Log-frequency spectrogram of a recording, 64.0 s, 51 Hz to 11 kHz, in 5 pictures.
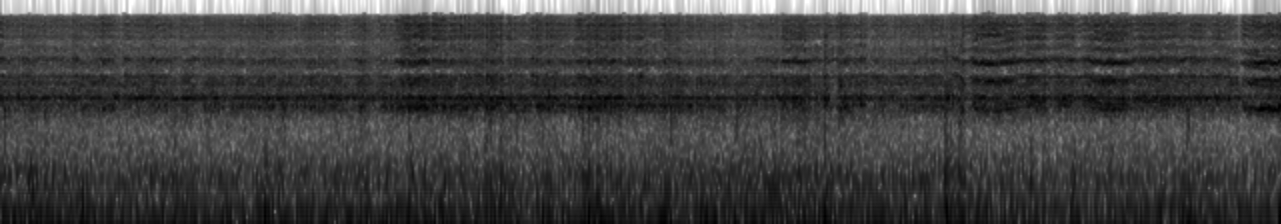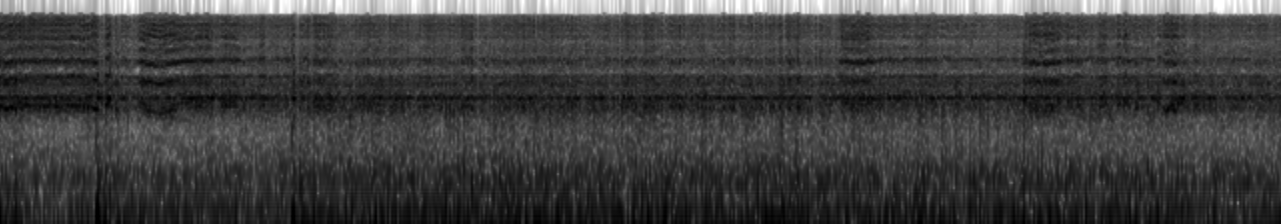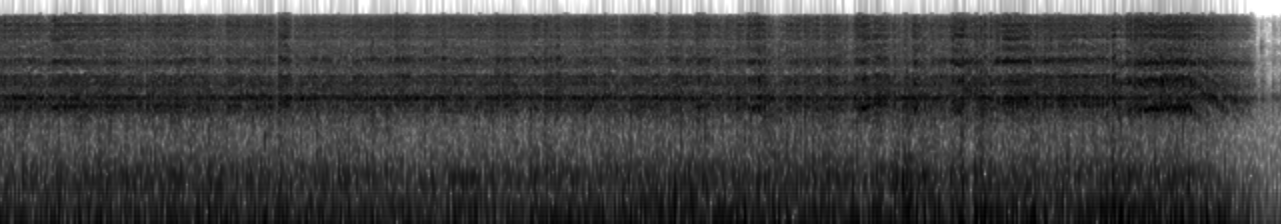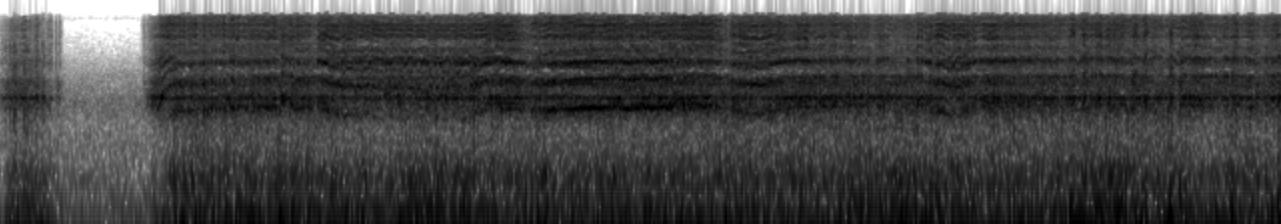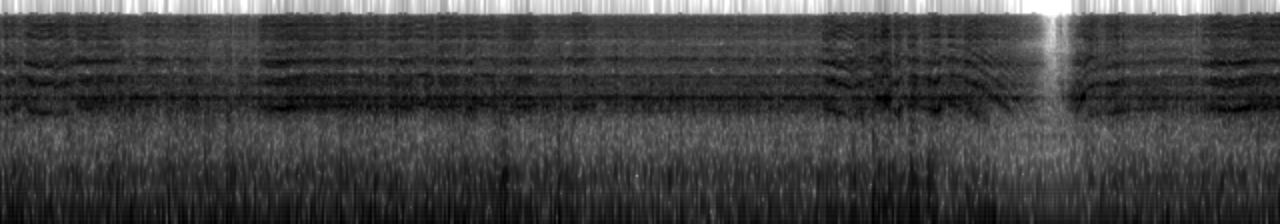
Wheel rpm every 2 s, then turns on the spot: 230, 240, 230, 230, 230, 230, 220, 230, 230, 240, 230, 230, 230, 230, 230, 230, 230, 230, 190, 20, 180, 200, 210, 220, 230, 230, 230, 230, 230, 230, 130, 170.
38-40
